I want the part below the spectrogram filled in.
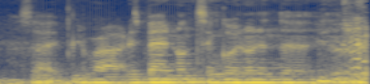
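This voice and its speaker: A man speaks at a very fast pace and medium pitch. Audible room echo and noticeable background noise come through. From northern England, Burnley (Lancashire), moved from Pakistan at eight. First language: Punjabi. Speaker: comedian. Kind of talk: stand-up. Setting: stage with audience.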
